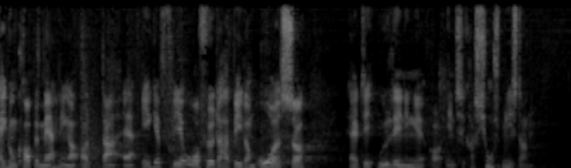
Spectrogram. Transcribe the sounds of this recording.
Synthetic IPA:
ɑe̝ɡ̥əno̝ːn̩kʰɒːd̥̚b̥emæɐɡ̥ne̝ŋɐʔɒ̽d̥ɑ̈æɐe̝ɡ̥əfle̝ːɐo̝ːɐføːɐd̥ɑ̈hɑ̈b̥e̝̰ːd̥ɒ̽mo̝̰ːɐð̞̩ˠsɒ̽ | æɐd̥e̝uð̞ˠlene̝ŋəʔɒ̽ʔe̝nt͡sʰe̝ɡ̥ʁɑ̈ɕo̝̰ːnsminisd̥ɐn

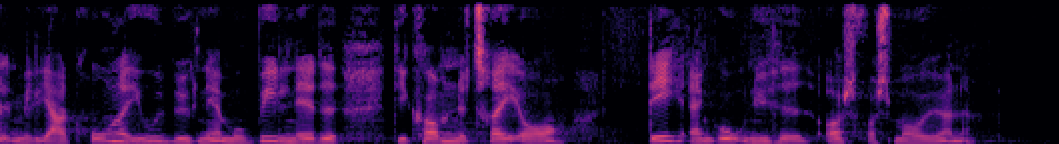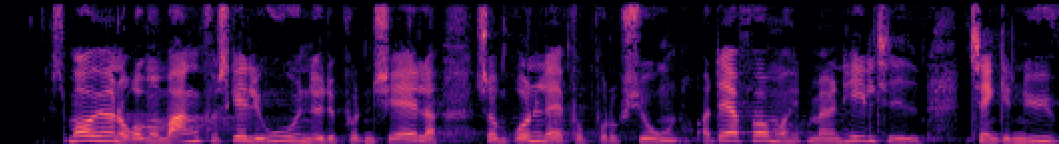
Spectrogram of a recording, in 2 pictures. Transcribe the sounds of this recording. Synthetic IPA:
l̰miliɑ̈ːd̥kʰʁo̝ːnɐiuð̞ˠb̥yɡ̥ne̝ŋæmo̝b̥ḭːlned̥ð̩ˠd̥ikʰɒ̽mənət͡sʰʁɛ̰ːʔɒ̰ː | d̥e̝æɐe̝nɡ̥o̝̰ːnyːɦe̝ð̞̰ˠɒ̽sə̥fɒ̽smɒ̽øɐnə | smɒøɐnəʁɔ̽m̰ɐmɑ̈ŋəfɒ̽sɡ̥el̰iəuoðˠnøɾ̥əpʰo̝t͡sʰenɕiɛːlɐsɒ̽mɡ̥ʁɔ̽nlɛɪfɒ̽pʰʁo̝ɾ̥oɡ̥ɕo̝̰ːnɒ̽d̥æɐ̰fɒ̽mmænɦe̝ːlət͡sʰið̞̰ˠn̩ | t͡sʰeŋɡ̥ənyː

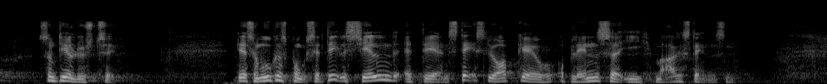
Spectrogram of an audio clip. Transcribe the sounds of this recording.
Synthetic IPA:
sɒ̽md̥ihɑ̈løsd̥t͡sʰe̝l | d̥e̝æɐsɒ̽muðˠɡ̥ɑ̈ŋspʰɔ̽ŋ̰d̥sed̥e̝̰ːləsɕeln̩d̥æd̥e̝æɐe̝nsd̥ɛ̰ːd̥sliɒ̽b̥̚ɡ̥ɛːʊɒ̽b̥lænəl̩sɑɪʔimɑ̈ːɡ̥ðˠsd̥ænl̩sn̩

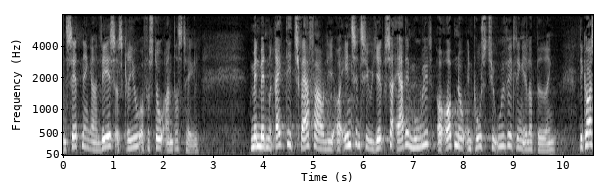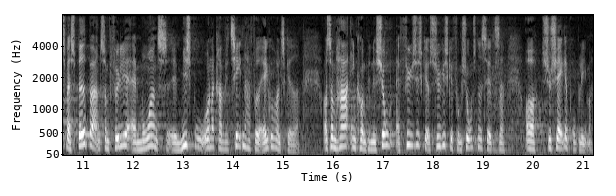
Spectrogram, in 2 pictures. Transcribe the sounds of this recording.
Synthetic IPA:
nsed̥ne̝ŋɐlḛːsəɒ̽sɡ̥ʁiːʊɒ̽fɒ̽sd̥ɔ̰̽ːʔɑ̈nd̥ʁɐst͡sʰɛːl | menmed̥enʁeɡ̥̚d̥it͡sʰʋæɐfɑ̈ʊliəʔɒ̽ʔe̝nt͡sʰensiʊ̰əjel̰b̥sɒ̽ʔæɐd̥e̝muːlid̥ʔɒ̽ʔɒ̽b̥nɔ̰̽ːe̝npʰo̝si̥t͡sʰiʊ̰uð̞ˠʋe̝ɡ̥le̝ŋelɐb̥eð̞ˠʁeŋ | d̥e̝kʰæɒ̽sʋæːɐsb̥eð̞ˠb̥ɶɐ̰nsɒ̽mføljəʔæmo̝ːɐnsmisb̥ʁṵːɔ̽n̰ɐɡ̥ʁɑ̈ʋid̥it͡sʰe̝̰ːd̥n̩ɦɑ̈fɔ̽ːð̩ˠælkʰo̝hɒ̽lsɡ̥ɛːð̞ˠɐ | ʔɒ̽sɒ̽mɦɑ̈ʔe̝nkʰɒ̽mb̥inæɕo̝̰ːnæfy̰ːsisɡ̥əɒ̽syɡ̥isɡ̥əfɔ̽ŋɕo̝̰ːnsne̝ð̞ˠsed̥l̩sɐ | ʔɒ̽so̝ɕɛ̰ːləpʰʁo̝b̥le̝̰ːmɐ

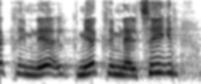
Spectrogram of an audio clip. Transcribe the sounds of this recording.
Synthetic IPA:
me̝ːɐkʰʁiminælit͡sʰe̝̰ːd̥

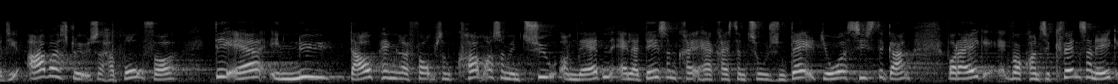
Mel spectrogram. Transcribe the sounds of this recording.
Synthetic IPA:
d̥iʔɑ̈ːb̥ɑ̈ɪd̥slø̰ːsɐɦɑ̈b̥ʁṵːfɒ̽ | d̥e̝æɐe̝nːy̰ːd̥ɑ̈ʊpʰeŋəʁɛfɒ̰ːmsɒ̽mkʰɒ̽m̰ɐsɒ̽me̝nt͡sʰyʊ̰ɒ̽mnæd̥n̩elɐd̥e̝sɒ̽mɦæɐkʰʁɛsd̥jænt͡sʰolsn̩d̥ɛ̰ːlɡ̥jo̝ːɐsisd̥əɡ̥ɑ̈ŋ̰ | ʋɒɾɑ̈eɡ̥ʋɒkʰɒ̽nsəkʰʋen̰sɐnəe̝ɡ

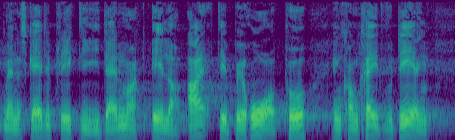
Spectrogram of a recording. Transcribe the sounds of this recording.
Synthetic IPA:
mænæɐsɡ̥æd̥əpʰle̝ɡ̥̚d̥iid̥ænmɑ̈ːɡ̥elɐʔɑ̈ɪ̰d̥e̝b̥e̝ʁo̰ɐpʰɒ̽ | e̝nkʰɒ̽ŋkʰʁɛ̰ːd̥ʋoɐd̥e̝̰ːɐeŋ

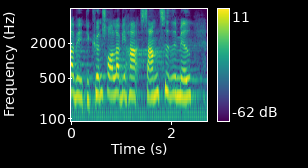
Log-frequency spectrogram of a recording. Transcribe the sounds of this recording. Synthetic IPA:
ɐʋe̝d̥ikʰønsʁɒ̽lɐʋiɦɑ̈sɑ̈mt͡sʰið̰ˠimeðˠ

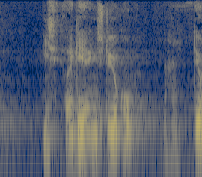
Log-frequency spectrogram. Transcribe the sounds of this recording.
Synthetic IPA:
iʁɛɡ̥e̝̰ɐ̰eŋn̩sːd̥yːɐɡ̥ʁob̥əd̥e̝

